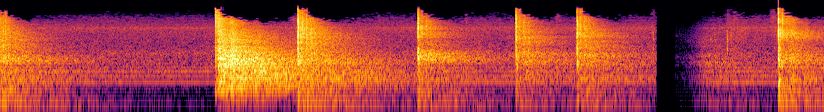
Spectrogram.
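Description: Basketball bouncing on a hardwood gym floor: about seven single, sharp bounces at uneven intervals of roughly half a second to two seconds, each ringing out with a long echo in the large hall.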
